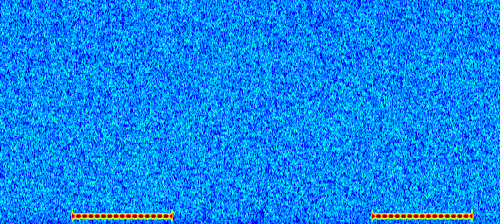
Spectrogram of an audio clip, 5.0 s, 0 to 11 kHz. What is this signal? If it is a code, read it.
Telephone call progress tone (Japanese plan), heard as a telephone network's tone, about 380, 400, 420 Hz, 1 s on and 2 s off. Ringback tone.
